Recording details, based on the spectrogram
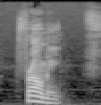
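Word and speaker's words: Fromme: I've learned recently that her name is actually pronounced fromi I've always said Frome I've only ever heard people say from yeah I learned recently from her herself that her name is pronounced fromi that's why you heard it that way on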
